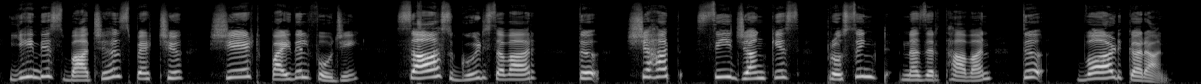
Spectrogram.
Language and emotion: Kashmiri, neutral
